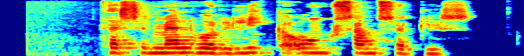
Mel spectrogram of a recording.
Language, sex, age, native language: Icelandic, female, 50-59, Icelandic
